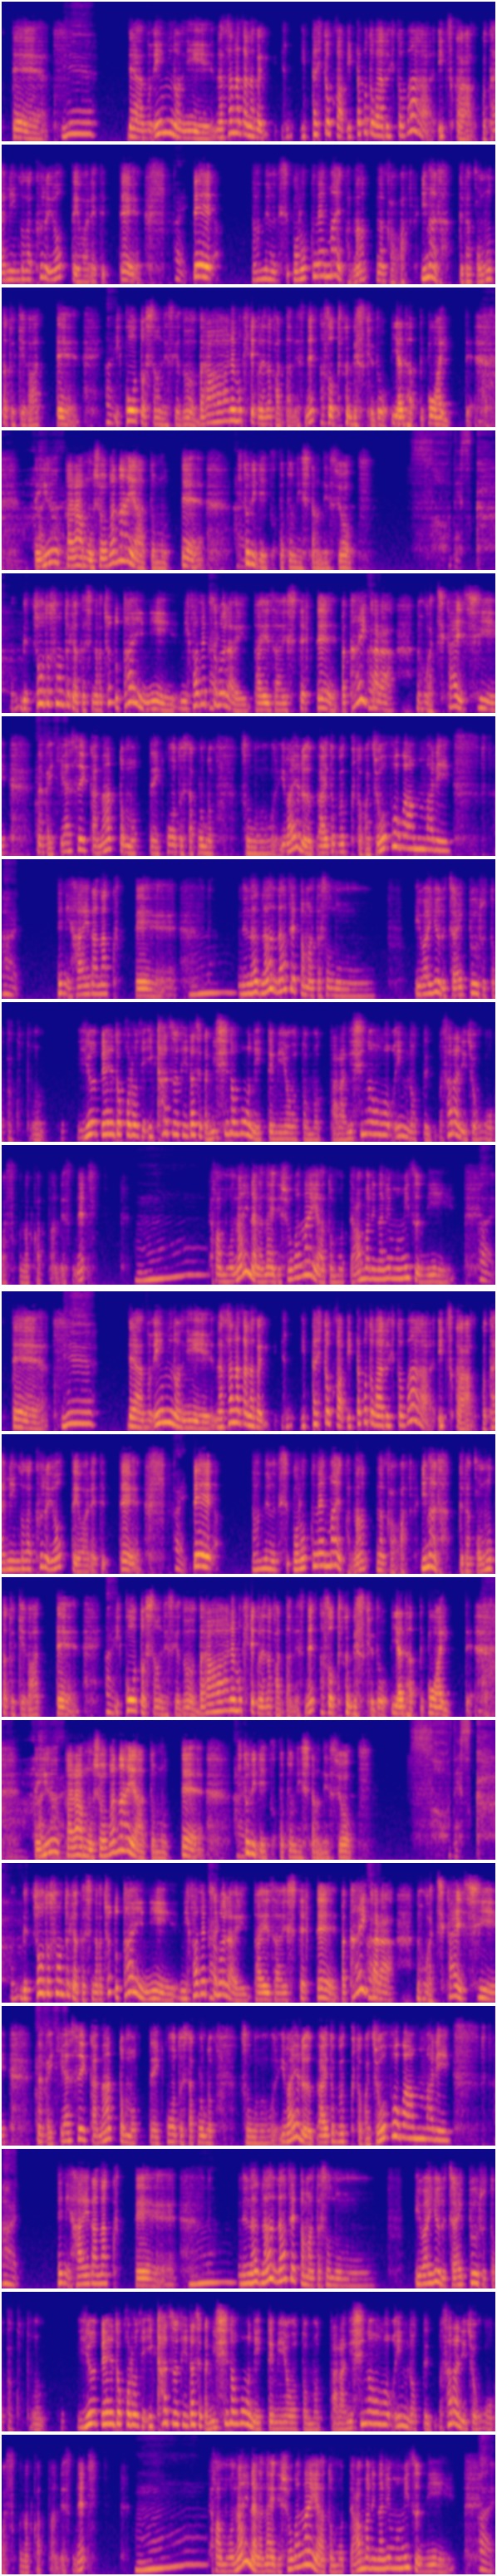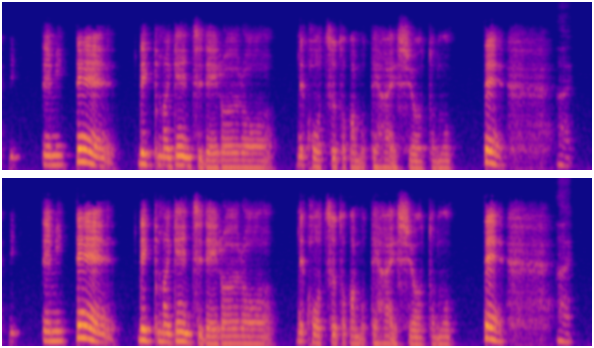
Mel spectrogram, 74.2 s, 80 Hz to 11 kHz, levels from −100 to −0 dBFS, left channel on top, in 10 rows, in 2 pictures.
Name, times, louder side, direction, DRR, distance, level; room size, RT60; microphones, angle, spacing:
voice 1, 0.0-0.9 1.9-9.9 10.3-10.7 11.2-15.4 15.7-27.8 28.6-28.7 29.8-44.2 45.4-46.3 46.6-47.4 48.1-50.2 50.8-52.1 52.4-52.6 53.1-60.8 62.5-66.6 67.3-68.2 68.5-70.2 70.5-72.4 72.9-73.7, right 2 dB, 20° right, 0.6 m, -32 dB
voice 2, 0.9-1.4 10.0-10.2 16.4-16.6 22.1-23.2 25.8-26.0 28.4-29.9 32.8-33.0 35.2-35.4 37.6-37.8 44.5-44.8 47.4-48.1 61.4-62.5 66.6-66.8 73.8-74.0, right 4 dB, 65° right, 0.5 m, -39 dB
11.0 x 3.8 x 3.4 m
head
